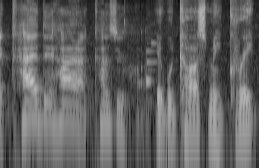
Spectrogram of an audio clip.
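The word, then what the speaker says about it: Kaedehara Kazuha: But also, day one, I get hit on by Kaida Kazuhara. I cannot say his name. Kaidehara. I just said Kaida Kazuhara. Wait. The first day, and I get hit on by Kaidehara Kazuha.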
